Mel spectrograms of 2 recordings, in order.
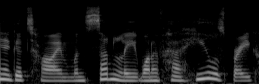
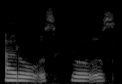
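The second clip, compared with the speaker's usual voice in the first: tentative Scottish "rose", said softly; Scottish accent; 3 semitones lower, 7 dB quieter, much slower than usual. Shown as a demonstration. Struggling with a hard word, tentative Scottish accent. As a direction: try "rose" quietly in Scottish. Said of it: "That's quite a hard word to say in Scotland".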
